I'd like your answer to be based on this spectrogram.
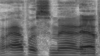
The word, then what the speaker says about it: aposematic: I want to ask you, explain the word, I think I'm pronouncing this correctly, aposematic. – Oh, aposematic.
